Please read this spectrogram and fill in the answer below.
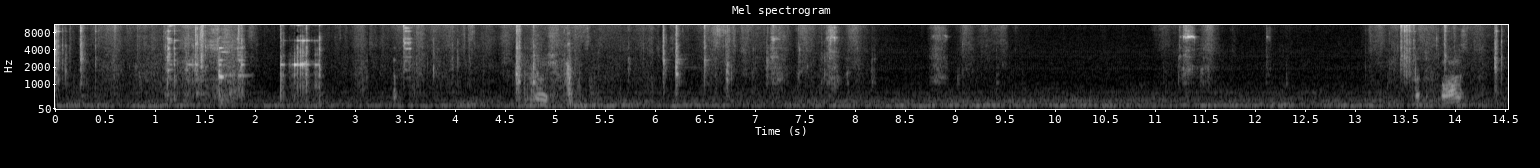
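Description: Steel hand tools clinking and knocking against each other and against a bare differential assembly on a workbench: a run of sharp metallic clicks with short ringing, busiest at the start, around five seconds in and near the end, over a steady low hum.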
